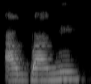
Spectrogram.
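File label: "agbani", Nigerian Pidgin, female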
